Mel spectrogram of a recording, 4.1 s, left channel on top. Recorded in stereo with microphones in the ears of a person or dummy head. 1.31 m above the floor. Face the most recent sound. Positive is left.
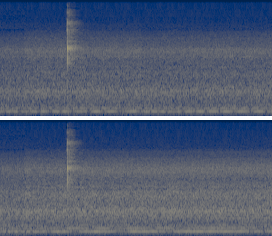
turn(degrees=0)  # may be behind; listen again after turning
